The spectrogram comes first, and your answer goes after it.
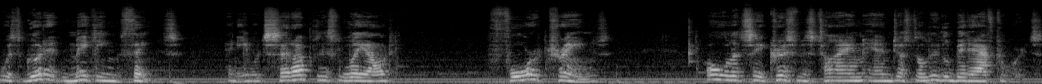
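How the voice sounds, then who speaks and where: Amid noticeable background noise and audible room echo, a man with a fairly high voice speaks very slowly with lively intonation and long, frequent pauses. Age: 80s+. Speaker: retired teacher, model train hobbyist. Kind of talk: documentary interview, personal storytelling.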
